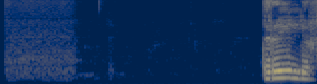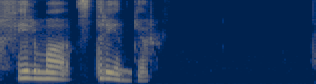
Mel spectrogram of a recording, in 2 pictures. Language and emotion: Russian, neutral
